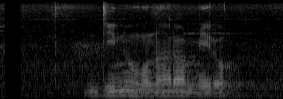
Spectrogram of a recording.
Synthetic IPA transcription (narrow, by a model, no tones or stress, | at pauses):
d̪inuɦunʌɾʌmeɾo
